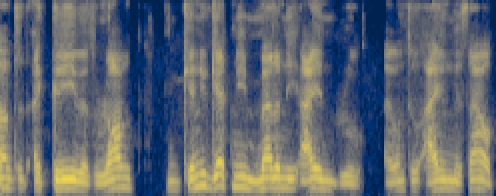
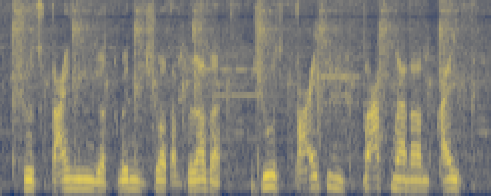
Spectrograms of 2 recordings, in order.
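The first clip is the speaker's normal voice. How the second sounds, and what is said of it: Scottish accent. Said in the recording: “You want me to do it in a Scottish accent?”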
